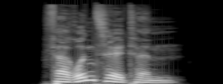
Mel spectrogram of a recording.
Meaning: strong dative masculine/neuter singular of verrunzelt
- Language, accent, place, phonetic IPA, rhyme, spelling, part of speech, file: German, Germany, Berlin, [fɛɐ̯ˈʁʊnt͡sl̩təm], -ʊnt͡sl̩təm, verrunzeltem, adjective, De-verrunzeltem.ogg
